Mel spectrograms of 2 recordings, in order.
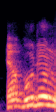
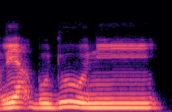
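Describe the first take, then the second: First: The word ends on a bare n sound. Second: The word ends with a long ni syllable. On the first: The reciter is pausing on this word. "ketika kita wakaf, bagaimana bacanya?" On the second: This is the original full form of the word. "Harusnya ninya dibaca dan panjang"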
